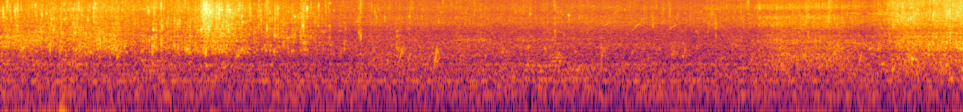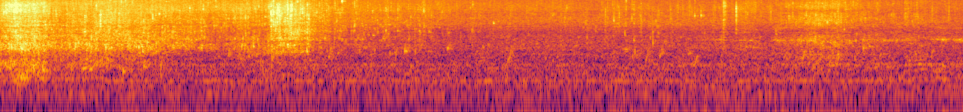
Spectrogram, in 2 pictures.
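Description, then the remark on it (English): Harbour ambience at the harbour in Portloo: a steady wash of moving water with gentle lapping and a few slightly louder splashing surges, continuous and without voices. “I'm at the harbour in Portloo.”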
